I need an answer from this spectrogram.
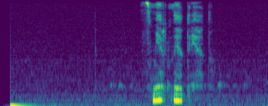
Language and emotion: Russian, sad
